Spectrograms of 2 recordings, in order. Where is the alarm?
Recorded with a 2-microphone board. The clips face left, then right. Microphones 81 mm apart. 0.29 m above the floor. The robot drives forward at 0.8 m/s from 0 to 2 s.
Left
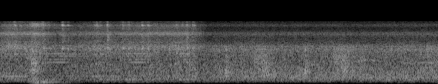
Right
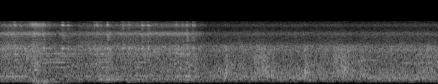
I don't hear an alarm.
